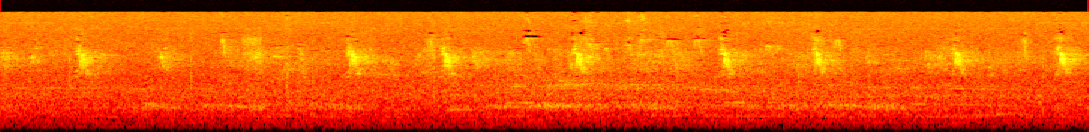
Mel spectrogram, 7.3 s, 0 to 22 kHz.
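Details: Brown-throated sunbird in Ubon Ratchathani, Thailand, 13 January 2021, Nikon P1000: a series of brief, high, clicky chips repeated roughly every half second to second over a faint, low, droning background.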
